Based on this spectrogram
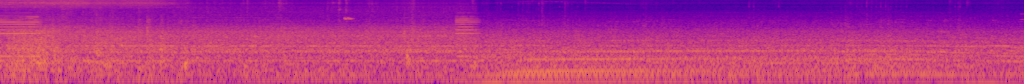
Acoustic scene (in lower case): bus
